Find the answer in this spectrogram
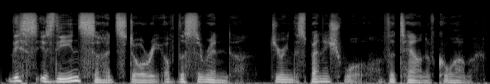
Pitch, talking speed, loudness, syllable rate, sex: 110 Hz, 210 wpm, -21 LUFS, 5.6 syllables/s, male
